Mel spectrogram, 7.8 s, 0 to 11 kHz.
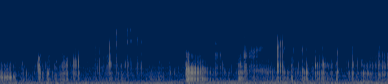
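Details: Loud, resonant, gurgling hunger stomach growls with a louder growl midway, after about 24 hours of near-fasting, then drinking lots of water and lying on the side; borborygmi.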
